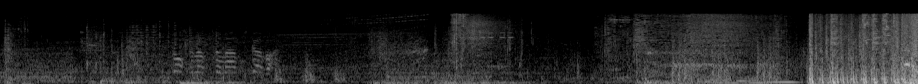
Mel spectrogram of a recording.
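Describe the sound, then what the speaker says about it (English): Gunfire exchange in the battle royale game Apex Legends, bursts of shots and impacts scattered across the clip and building louder near the end, with players talking over it. "They're shooting at each other."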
